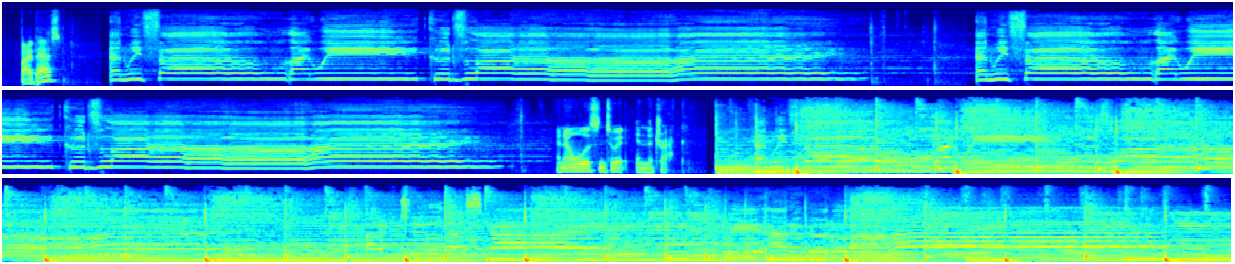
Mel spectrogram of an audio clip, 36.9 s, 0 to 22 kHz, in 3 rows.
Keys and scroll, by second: 1.6 space, 9.7 space, 10.3 space, 17.7 shift+super+s, 20.4 space.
